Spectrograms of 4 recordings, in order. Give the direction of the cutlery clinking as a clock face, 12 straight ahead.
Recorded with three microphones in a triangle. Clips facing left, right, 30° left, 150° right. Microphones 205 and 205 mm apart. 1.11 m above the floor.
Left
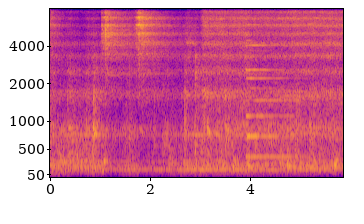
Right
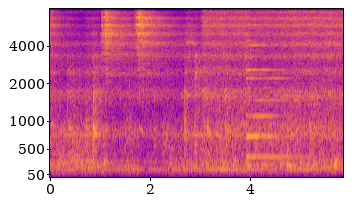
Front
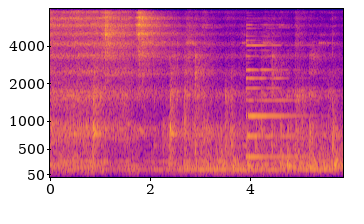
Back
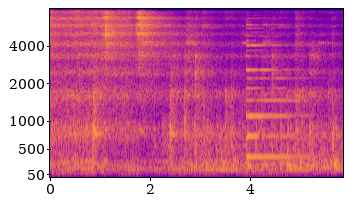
8 o'clock.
